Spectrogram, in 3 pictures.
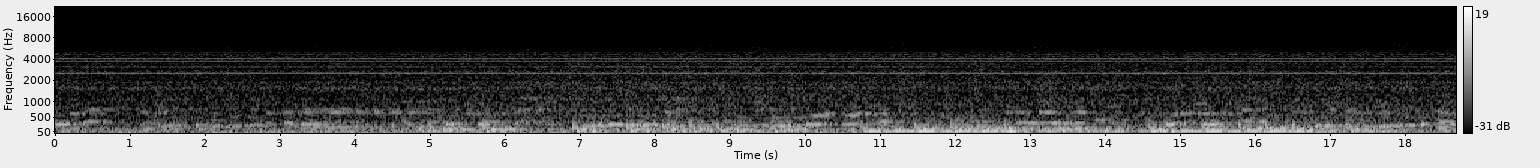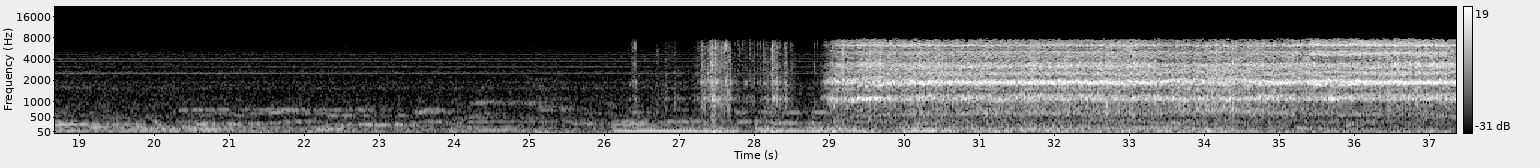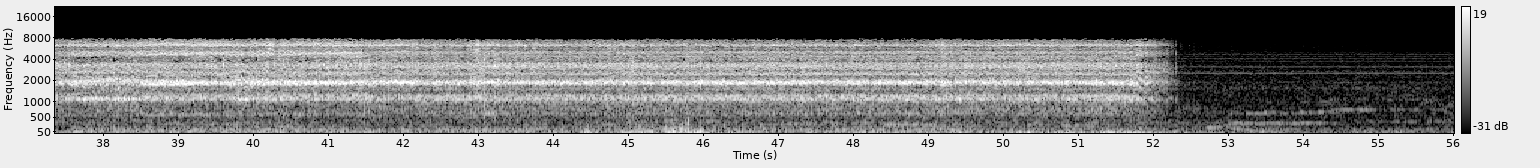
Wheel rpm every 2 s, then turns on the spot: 0, 0, 0, 0, 0, 0, 0, 0, 0, 0, 0, 0, 0, 10, 60, 160, 160, 160, 160, 160, 160, 160, 160, 160, 160, 150, 10, 0.
none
